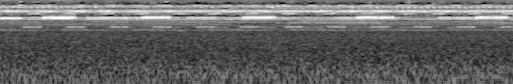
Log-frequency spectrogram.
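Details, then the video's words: Several crickets fill a quiet park at evening with continuous shrill trilling, a fainter lower chirp ticking in short bursts about once a second, and no other clear sounds. "Cricket Sounds in a Peaceful Park"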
